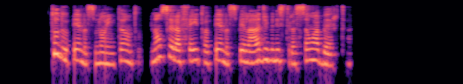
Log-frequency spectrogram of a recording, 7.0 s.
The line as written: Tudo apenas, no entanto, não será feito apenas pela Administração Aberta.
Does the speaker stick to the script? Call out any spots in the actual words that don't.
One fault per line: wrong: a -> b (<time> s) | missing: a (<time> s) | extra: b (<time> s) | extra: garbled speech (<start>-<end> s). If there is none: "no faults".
no faults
